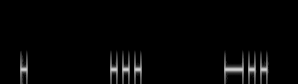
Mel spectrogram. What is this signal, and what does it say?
Morse code, heard as a keyed tone, about 20 wpm, spaced as for 8 wpm, 700 Hz. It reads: ESD
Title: 067 Lesson 12e - Letter d - Three Characters 20wpm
